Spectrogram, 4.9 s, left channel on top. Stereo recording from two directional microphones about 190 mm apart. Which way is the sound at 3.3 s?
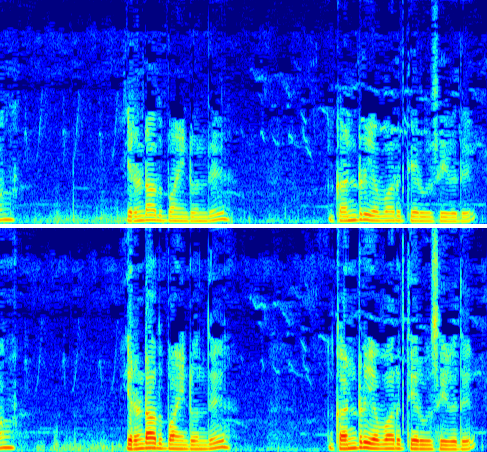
55° right (ahead or behind).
